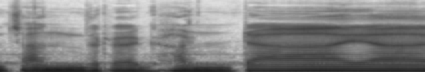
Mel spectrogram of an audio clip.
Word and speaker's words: Chandraghantayai: is dedicated to हर द मंत्र इज ओम चंद्र घंटाय नमः आई did have space today right some pronunciation point so just have to listen closely but go through them once quickly the व्स ओ एंड us well S the glide I आर all long every other vowel is short all द a then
